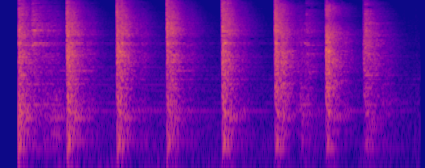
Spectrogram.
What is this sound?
Hammering Metal
Hammer hitting metal.
industrial, metal, noise, welding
